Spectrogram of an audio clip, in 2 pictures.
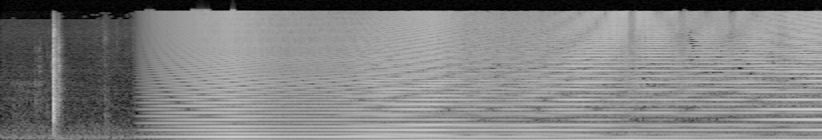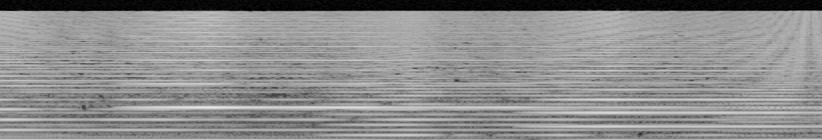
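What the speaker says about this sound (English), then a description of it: "It's just the changing of the pulse width that's making that sound." A pulse-wave oscillator programmed in ChucK, its pulse width swept by an LFO, sounds after a brief click as a steady buzzy synth tone whose harmonics shimmer and slowly shift for about fifteen seconds.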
